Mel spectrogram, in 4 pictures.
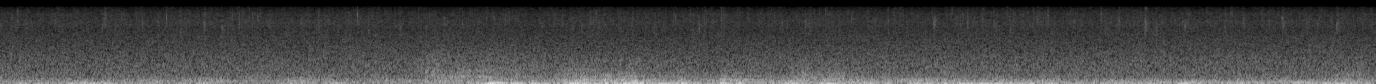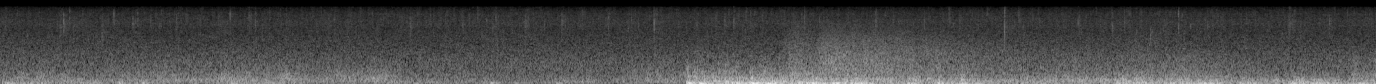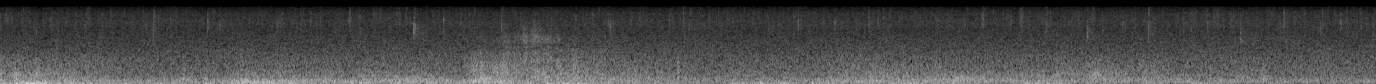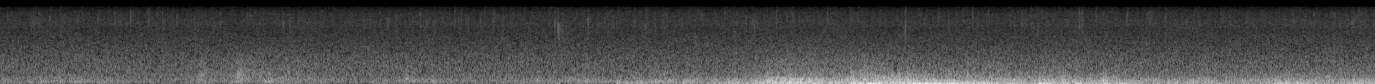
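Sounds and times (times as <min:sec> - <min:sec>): steady rain: 0:00.0 - 0:55.0
rolling thunder: 0:20.2 - 0:39.1, 0:47.8 - 0:55.0
thunder crack: 0:20.6 - 0:24.3, 0:32.2 - 0:34.1.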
